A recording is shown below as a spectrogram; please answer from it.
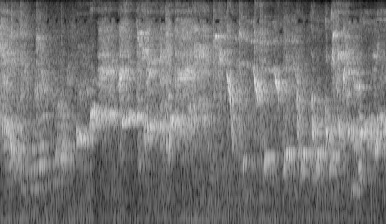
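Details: Long-tailed white-rumped shama singing competitively, tail flicking while hopping along perches; continuous whistled notes mid to high pitch with repeated short phrases and rough scratchy calls.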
